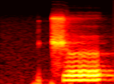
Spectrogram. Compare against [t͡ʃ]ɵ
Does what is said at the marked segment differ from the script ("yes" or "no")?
no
